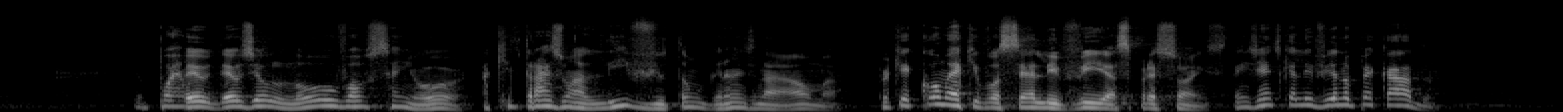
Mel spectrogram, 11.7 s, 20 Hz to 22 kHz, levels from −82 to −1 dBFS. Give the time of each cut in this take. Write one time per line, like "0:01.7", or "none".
0:01.4
0:03.5
0:06.4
